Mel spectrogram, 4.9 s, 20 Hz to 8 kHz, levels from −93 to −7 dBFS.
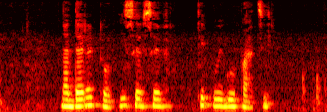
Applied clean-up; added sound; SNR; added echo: none; none; none; none.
